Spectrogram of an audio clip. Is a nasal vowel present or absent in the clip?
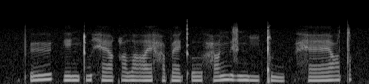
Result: absent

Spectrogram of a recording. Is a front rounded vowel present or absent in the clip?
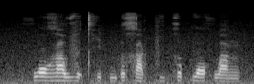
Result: absent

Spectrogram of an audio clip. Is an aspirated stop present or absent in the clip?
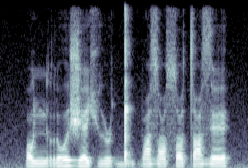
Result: absent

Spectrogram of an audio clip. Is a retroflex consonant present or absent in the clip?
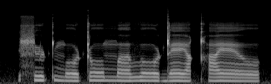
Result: present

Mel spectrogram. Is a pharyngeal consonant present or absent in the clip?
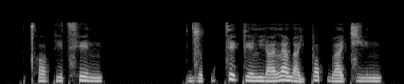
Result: absent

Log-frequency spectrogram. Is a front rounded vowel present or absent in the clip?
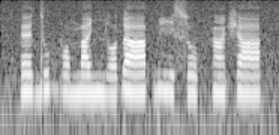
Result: absent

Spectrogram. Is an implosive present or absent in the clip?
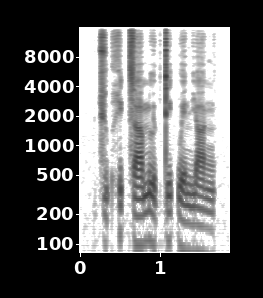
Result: absent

